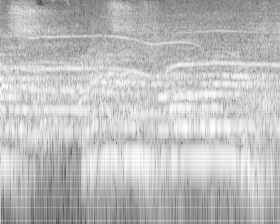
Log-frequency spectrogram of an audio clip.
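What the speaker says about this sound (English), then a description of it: "The crowd is lighting up" A crowd cheers and whoops at an outdoor BMX freestyle park contest in Edmonton at sunset, heard as a steady roar beneath a commentator talking over it.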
